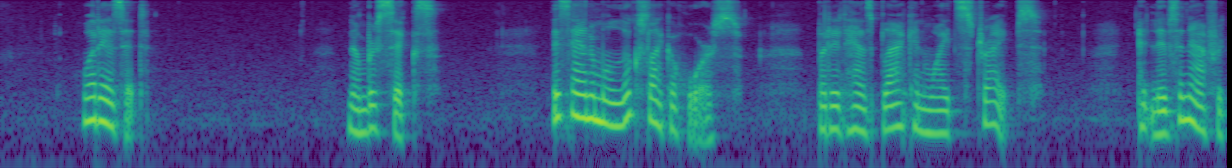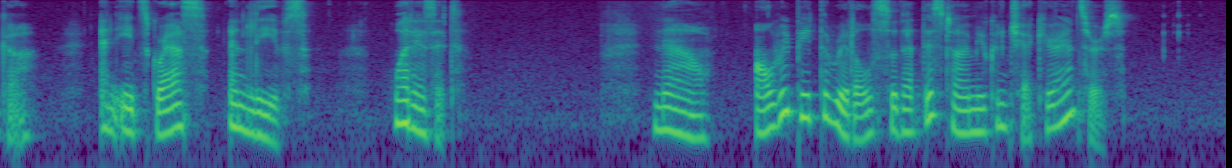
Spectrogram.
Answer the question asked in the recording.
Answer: You're right, it's a zebra.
